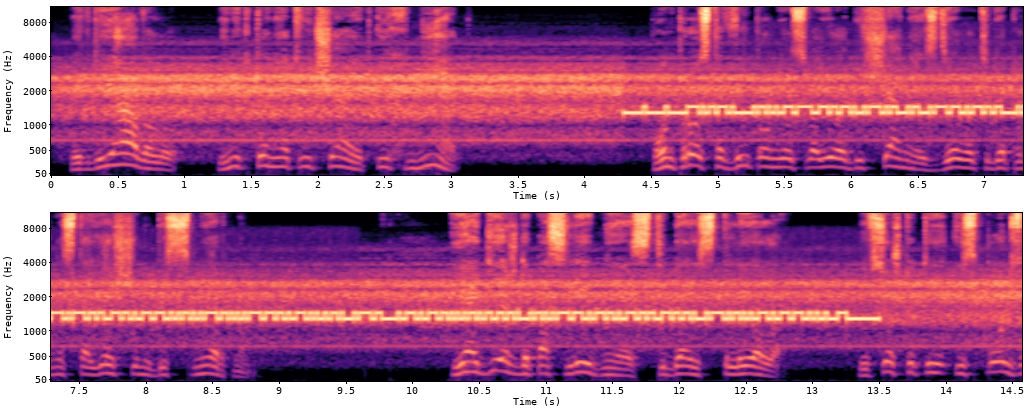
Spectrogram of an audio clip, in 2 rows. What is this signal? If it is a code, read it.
RTTY (45.45 baud, 170 Hz shift), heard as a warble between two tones, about 1360 Hz centre, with radio static, a steady whistle near 700 Hz and speech in Russian. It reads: DAT HEBBEN VEEL ANDERE AFGEVAARDIGDEN AL GEDAAN.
